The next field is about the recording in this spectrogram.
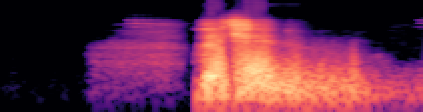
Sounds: Sneeze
